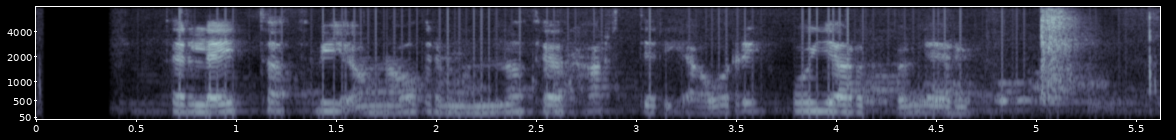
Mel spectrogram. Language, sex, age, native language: Icelandic, female, 40-49, Icelandic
